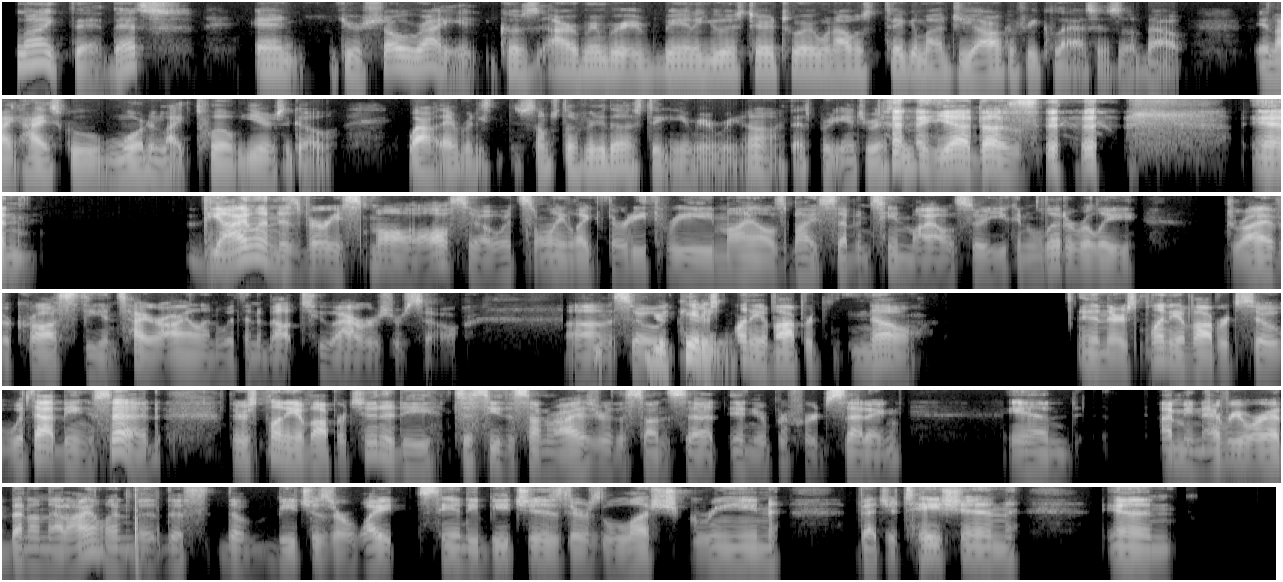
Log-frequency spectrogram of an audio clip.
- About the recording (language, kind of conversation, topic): English, unstructured, What is the most memorable sunrise or sunset you have seen while traveling?
- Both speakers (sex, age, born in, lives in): male, 25-29, United States, United States; male, 45-49, United States, United States
- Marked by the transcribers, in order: chuckle; tapping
